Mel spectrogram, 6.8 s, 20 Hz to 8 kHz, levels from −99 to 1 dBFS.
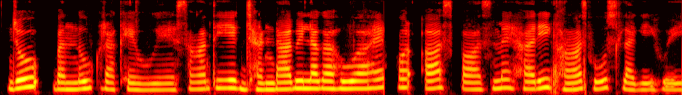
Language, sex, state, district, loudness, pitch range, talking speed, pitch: Hindi, female, Bihar, Kishanganj, -31 LUFS, 210-250 Hz, 200 wpm, 225 Hz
